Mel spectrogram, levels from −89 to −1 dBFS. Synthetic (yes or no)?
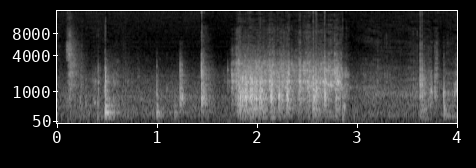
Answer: yes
